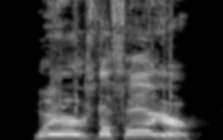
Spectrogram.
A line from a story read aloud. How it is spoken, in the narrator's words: he screamed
